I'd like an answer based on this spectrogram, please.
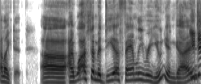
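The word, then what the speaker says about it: Madea: One is it's pronounced Medea, not Medea, and two is like it's heavy drama.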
